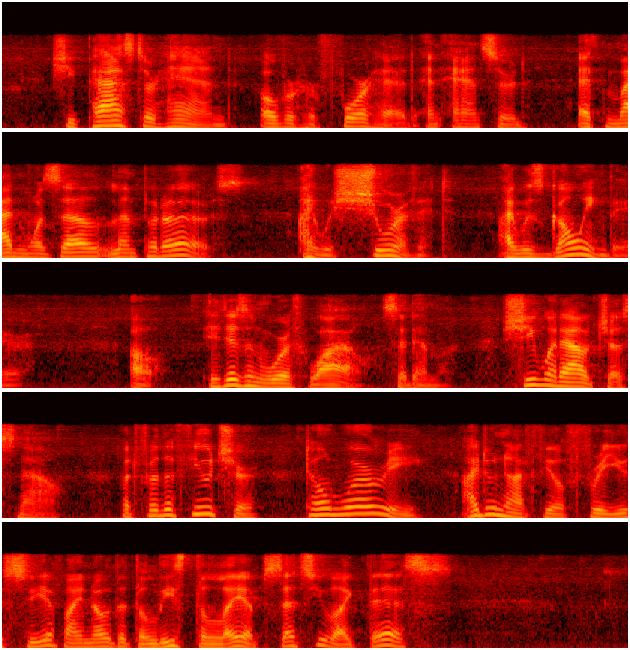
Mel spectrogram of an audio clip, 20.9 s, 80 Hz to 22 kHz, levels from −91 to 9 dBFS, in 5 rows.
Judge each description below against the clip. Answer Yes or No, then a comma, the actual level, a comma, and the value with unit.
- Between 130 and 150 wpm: No, average, 165 wpm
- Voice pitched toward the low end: Yes, low, 120 Hz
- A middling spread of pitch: No, wide, 6.7 semitones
